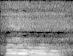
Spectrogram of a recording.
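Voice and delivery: big, loud, sleepy yawn; a drowsy possum yawning; yawning sigh. Acted. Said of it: "And he yawned".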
